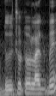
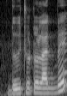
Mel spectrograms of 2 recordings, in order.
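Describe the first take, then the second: No difference in how they are said.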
